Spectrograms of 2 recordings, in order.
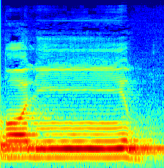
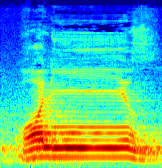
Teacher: Ghalidh, sebab ghalidh lidah keluar, berhentikan bacaan tu, jangan ghaliz. Dia mati sebabkan makhraj huruf kha, makhraj huruf dha, hujung lidah kita keluar pada gigi, dua gigi ni keluar sikit je.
